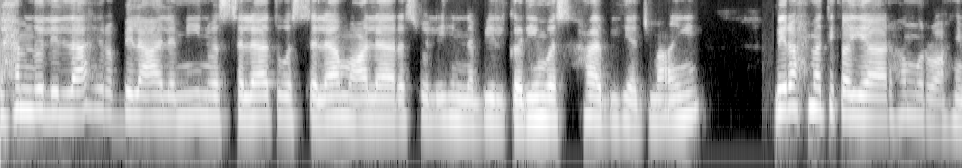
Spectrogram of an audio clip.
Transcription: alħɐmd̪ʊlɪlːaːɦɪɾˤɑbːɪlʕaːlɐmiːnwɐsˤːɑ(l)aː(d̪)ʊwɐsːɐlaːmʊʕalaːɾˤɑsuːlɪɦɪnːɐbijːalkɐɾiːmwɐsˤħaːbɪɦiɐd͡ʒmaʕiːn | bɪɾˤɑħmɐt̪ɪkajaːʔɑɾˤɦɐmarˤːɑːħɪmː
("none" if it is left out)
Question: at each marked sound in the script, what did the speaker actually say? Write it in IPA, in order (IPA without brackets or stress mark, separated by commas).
l, t̪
